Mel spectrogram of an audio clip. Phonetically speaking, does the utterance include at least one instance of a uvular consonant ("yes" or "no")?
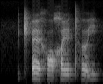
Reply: yes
